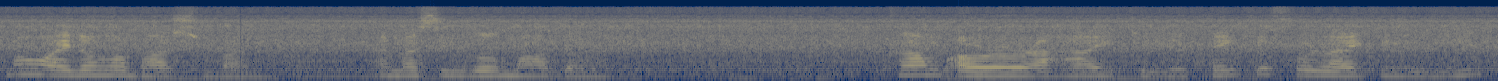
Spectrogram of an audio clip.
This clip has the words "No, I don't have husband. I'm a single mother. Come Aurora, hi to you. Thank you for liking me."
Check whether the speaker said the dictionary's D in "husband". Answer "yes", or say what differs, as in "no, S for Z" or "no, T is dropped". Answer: no, D is dropped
